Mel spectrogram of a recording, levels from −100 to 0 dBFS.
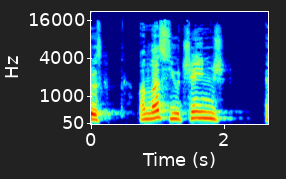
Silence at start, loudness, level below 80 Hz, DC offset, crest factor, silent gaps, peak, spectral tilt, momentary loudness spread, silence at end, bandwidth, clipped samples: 0 s; -20 LUFS; -74 dBFS; under 0.1%; 16 dB; 2.39-2.58 s; -4 dBFS; -6.5 dB/octave; 9 LU; 0 s; 16.5 kHz; under 0.1%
